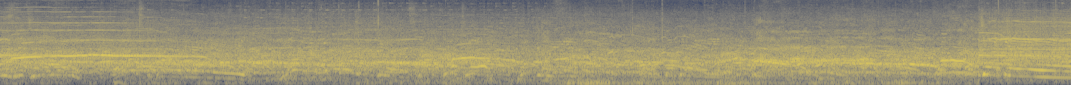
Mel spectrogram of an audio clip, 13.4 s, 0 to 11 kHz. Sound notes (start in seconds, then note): 3.5 shouting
